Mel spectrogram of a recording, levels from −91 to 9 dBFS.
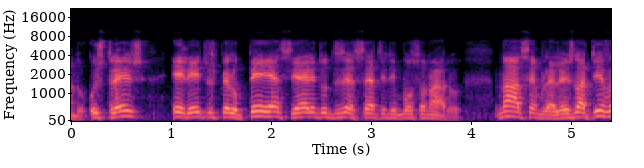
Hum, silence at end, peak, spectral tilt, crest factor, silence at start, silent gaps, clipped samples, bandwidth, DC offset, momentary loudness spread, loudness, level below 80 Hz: none; 0 s; -4 dBFS; -5.5 dB/octave; 16 dB; 0 s; none; under 0.1%; 7.2 kHz; under 0.1%; 8 LU; -19 LUFS; -62 dBFS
